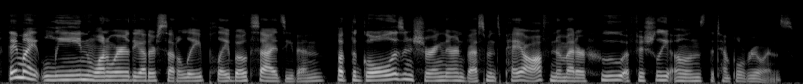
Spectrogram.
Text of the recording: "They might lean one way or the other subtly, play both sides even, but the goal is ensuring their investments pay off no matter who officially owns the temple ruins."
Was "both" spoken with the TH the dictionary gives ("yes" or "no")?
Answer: yes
